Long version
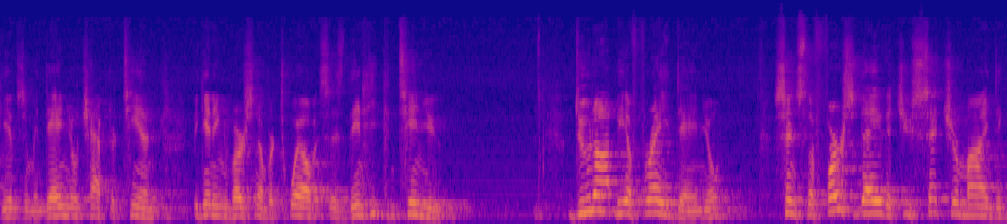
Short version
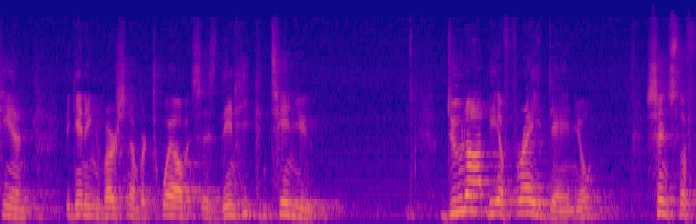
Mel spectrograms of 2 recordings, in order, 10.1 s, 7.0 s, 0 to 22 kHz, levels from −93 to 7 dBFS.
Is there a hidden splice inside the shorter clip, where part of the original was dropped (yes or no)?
no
